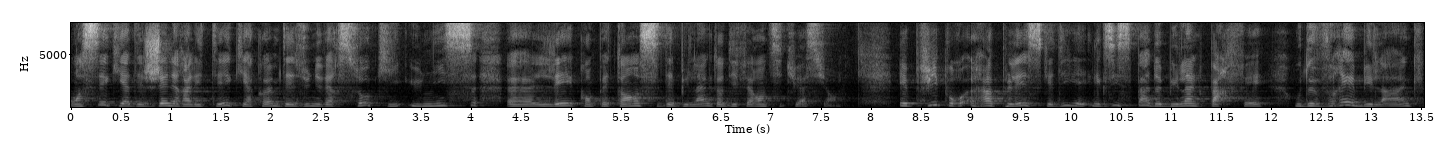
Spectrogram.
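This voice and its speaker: A woman with a non-native accent, medium pitch and lively intonation. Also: moderate pace. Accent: foreign accent in French. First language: not French (speaking French). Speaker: university researcher, conference speaker. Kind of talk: conference lecture. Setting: conference stage with audience. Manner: hesitant, many fillers and restarts.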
